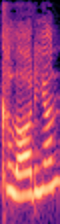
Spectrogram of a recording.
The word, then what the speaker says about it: collodion: How is it supposed to be pronounced? – I think collodion, but it's written in Dutch. I do not know if in English it's the same word. I think so. It should be.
